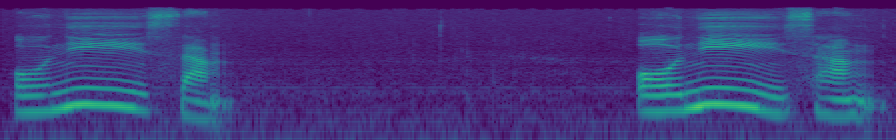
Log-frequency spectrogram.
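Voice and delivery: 오니상 with 니 held long, slow; 오니상, draw 니 into 이 smoothly; long vowel. Shown as a demonstration. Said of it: "따라서 읽어보세요". (오니상 니를 길게 끌어서)

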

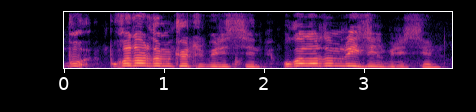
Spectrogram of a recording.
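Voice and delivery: high indignant scolding; outraged. Pretend. Scolding the villain, high outraged disbelief.

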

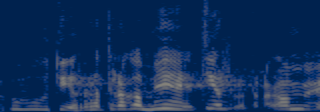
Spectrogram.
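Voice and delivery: high squeaky mortified voice; mortified employees. Acted. Caught employees wishing to vanish, high mortified squeak.

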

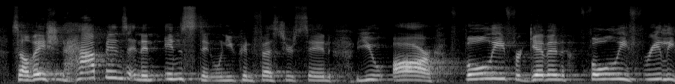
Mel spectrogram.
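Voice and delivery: usual speaking voice

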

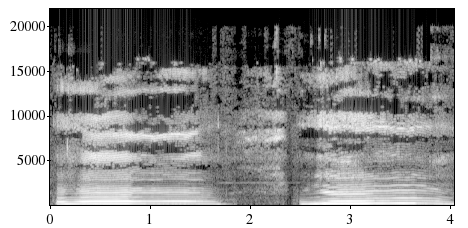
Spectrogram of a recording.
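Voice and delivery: eerie drawn-out moans and calls; feigned ghost possession. Pretend. Mother faking possession to make her family obey, ghostly wailing. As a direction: wail slowly like someone pretending to be possessed. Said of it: "దయ్యం పట్టినట్టు చేస్తేనే".

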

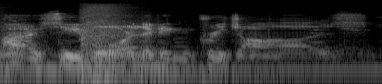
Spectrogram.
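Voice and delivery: slow, low villain voice; voiced monster. Player voicing the wither spotting prey, low monster voice. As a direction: speak as a prowling monster, low and drawn out. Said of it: "He's like".

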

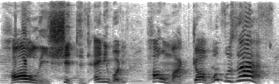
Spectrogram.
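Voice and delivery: loud, rising to a very high what was that; shocked outburst. Real, not acted. Gamer reacting to an absurd rebound, shocked rising shriek. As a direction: build from a shout to a shriek.

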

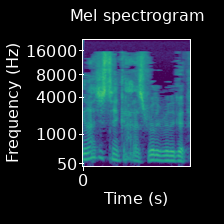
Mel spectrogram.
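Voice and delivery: soft, fast murmur to yourself; quiet self-affirmation. Retold or imitated. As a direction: murmur the promise under your breath. Self-talk looking at ceiling.

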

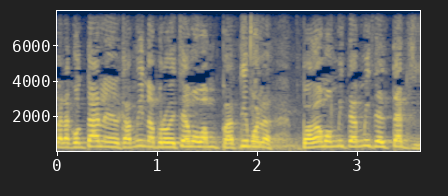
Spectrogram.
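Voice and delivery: put-on high, rushed, overeager young salesman; eager salesman. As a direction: pitch the shared taxi like a pushy go-getter. Voicing the hyperactive student César.

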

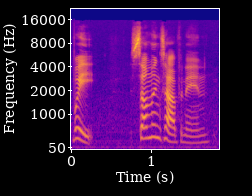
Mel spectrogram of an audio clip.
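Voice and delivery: ordinary talk, nothing marked

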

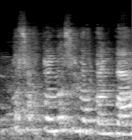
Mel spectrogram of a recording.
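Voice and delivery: reacting with loud, high shock; shocked disbelief. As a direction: gasp at the cruelty. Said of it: "Ay, sabi ko".

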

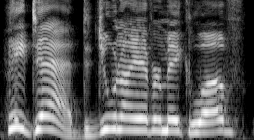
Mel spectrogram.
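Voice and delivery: high, loud mock phone call; hammed-up questioning son; son calling Dad. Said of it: "All of a sudden you call your dad".

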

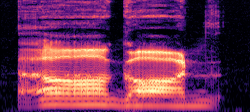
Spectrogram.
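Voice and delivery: usual speaking voice

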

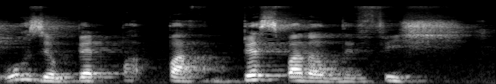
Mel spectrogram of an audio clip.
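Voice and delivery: tripping over the words; stammering. Real, not acted. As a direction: stumble on the first sounds. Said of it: "I'm already stammering because I'm hungry".

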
